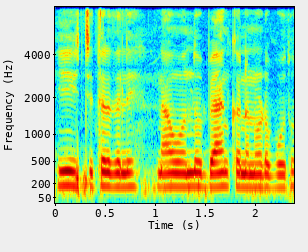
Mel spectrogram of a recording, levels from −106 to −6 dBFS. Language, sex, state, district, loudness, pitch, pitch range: Kannada, male, Karnataka, Koppal, -16 LUFS, 165 Hz, 160-170 Hz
